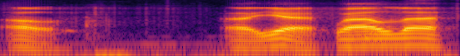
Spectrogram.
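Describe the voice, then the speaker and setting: Deep-voiced flustered bashful cop. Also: male voice, full character voice. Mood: flustered, apologetic. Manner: halting, bumbling. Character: bashful, flustered, smitten male police officer. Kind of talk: 1940s radio comedy-drama acting. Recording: muffled old 1940s radio recording.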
